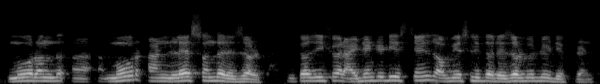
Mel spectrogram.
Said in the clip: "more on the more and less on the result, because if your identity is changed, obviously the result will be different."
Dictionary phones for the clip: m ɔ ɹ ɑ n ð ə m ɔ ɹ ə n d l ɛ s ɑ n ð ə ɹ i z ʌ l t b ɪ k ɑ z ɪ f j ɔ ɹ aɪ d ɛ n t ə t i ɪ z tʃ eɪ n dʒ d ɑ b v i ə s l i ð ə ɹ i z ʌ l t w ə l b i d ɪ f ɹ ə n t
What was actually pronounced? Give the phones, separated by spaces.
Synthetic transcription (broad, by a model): m ɔ ɹ ɑ n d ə m ɔ ɹ ə n d l ɛ s ɑ n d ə ɹ i z ʌ l t b ɪ k ɑ z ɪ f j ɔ ɹ aɪ d ɛ n t ə t i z tʃ eɪ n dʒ ɑ b v i ə s l i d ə ɹ i z ʌ l t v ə l b i d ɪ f ɹ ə n t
